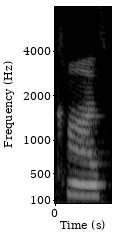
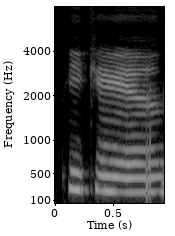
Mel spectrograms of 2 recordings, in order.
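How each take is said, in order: First: It is said with a non-Southern pronunciation. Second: It is said with a Southern US pronunciation.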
